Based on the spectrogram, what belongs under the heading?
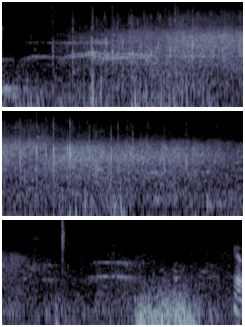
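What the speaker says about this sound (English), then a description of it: "a final round of applause there from everybody for the homecoming king and queen" A crowd in a gymnasium at a high school basketball game applauds the homecoming king and queen, a steady wash of clapping and cheering that swells and fades over several seconds, with a brief burst of noise near the end.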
